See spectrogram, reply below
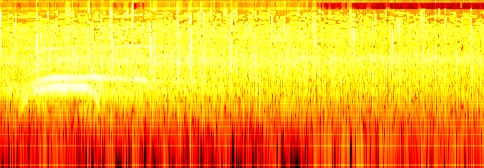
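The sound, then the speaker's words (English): A concert crowd in New Zealand applauds to welcome back a musician on keyboards at a band's show, dense, steady clapping that swells at the start and then holds at an even level, with a short rising-and-falling whistle cutting through early on. “Also, I'd like you to put your hands together and give a big warm welcome back to Mr.”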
